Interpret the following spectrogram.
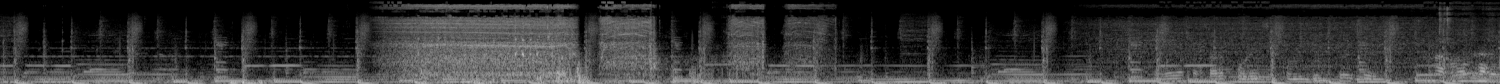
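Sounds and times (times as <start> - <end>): background music with steady beat: 0.0 - 15.0
power drill running under load: 3.7 - 8.4, 10.8 - 15.0.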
